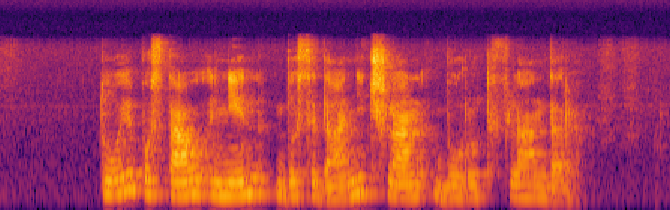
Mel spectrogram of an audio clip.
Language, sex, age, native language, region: Slovenian, female, 30-49, Slovenian, Central Slovenia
